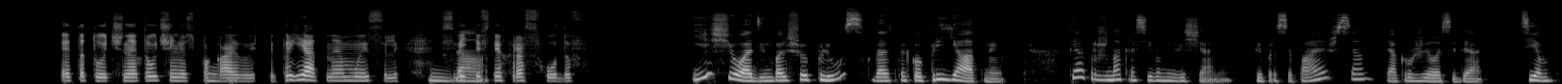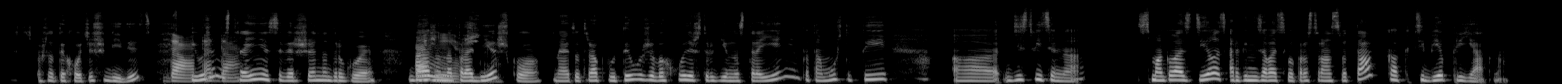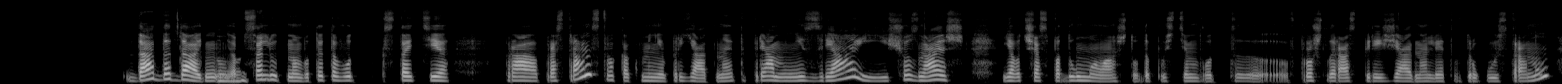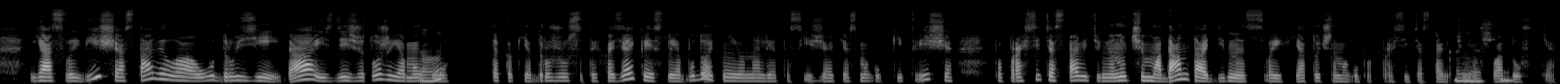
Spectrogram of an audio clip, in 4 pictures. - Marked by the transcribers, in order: other background noise; tapping
- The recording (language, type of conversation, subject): Russian, advice, Как мне спланировать бюджет и сократить расходы на переезд?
